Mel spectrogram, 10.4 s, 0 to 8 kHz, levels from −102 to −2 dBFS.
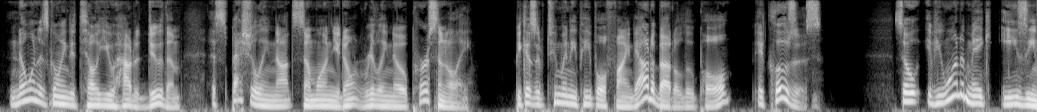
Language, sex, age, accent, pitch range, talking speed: English, male, 30-49, American, 95-140 Hz, 220 wpm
